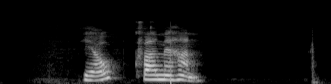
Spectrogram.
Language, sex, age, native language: Icelandic, female, 40-49, Icelandic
